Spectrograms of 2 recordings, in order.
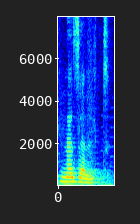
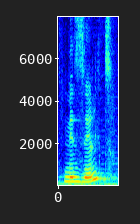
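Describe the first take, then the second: First: It is said with a vowels, Alexandria style. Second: It is said with i vowels, Cairo style. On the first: "In Alexandria, they say nazalt" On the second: "in Cairo we say nizilt"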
